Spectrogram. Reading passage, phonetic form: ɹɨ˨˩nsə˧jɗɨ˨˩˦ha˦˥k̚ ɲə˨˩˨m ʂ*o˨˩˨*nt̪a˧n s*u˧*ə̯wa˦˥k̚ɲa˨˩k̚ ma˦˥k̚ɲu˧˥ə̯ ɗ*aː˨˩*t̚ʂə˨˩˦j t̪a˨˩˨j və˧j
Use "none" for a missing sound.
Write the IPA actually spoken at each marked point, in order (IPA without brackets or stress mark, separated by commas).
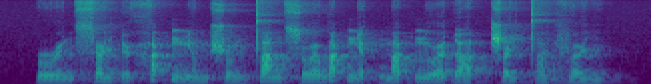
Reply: u˨˩˨, u˧, aː˨˩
